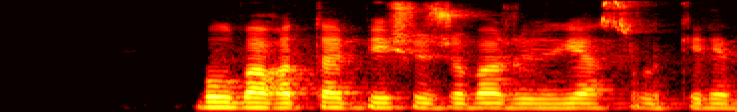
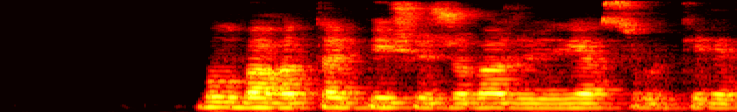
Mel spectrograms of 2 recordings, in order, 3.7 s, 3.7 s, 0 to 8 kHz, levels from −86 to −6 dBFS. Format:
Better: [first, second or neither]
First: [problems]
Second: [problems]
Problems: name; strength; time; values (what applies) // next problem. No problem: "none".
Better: first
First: none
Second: room echo; dies away in 0.2 s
